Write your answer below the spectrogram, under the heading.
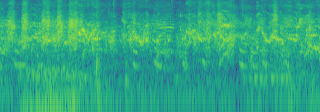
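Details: Colony of colourful budgerigars playing, dense overlapping chattering chirps and harsh squawky notes filling the high range without pause, a busy aviary chorus.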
